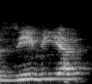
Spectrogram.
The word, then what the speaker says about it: Zevia: What he was drinking was a Zevia. It rhymes with stevia.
